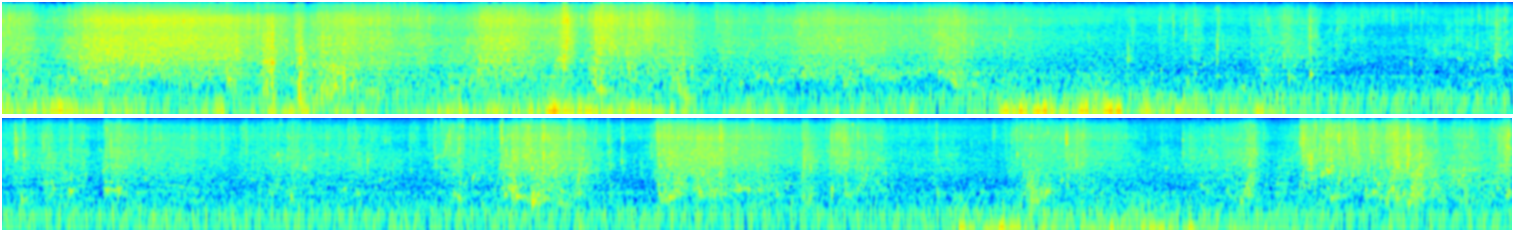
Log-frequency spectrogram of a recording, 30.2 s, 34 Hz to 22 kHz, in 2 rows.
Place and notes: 白沙港, Beigan Township - In the dock
In the dock, Windy, Tide
Zoom H6 XY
